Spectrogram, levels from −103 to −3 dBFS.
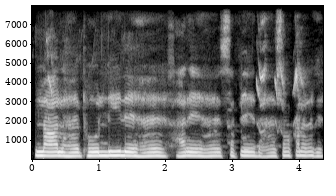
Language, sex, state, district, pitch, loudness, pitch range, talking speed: Hindi, female, Uttar Pradesh, Budaun, 190 Hz, -14 LUFS, 185-200 Hz, 180 wpm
